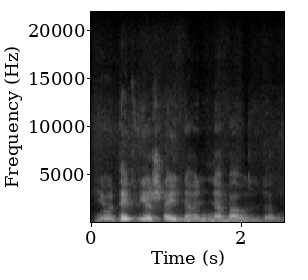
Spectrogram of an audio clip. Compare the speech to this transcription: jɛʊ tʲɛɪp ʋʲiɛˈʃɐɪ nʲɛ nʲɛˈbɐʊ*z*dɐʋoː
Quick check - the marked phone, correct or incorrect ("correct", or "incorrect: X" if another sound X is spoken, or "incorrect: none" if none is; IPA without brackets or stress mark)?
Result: correct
